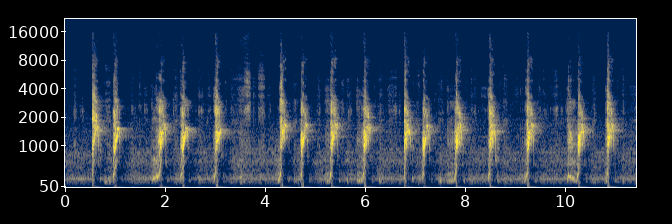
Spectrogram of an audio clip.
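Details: Small Chihuahua/Yorkie mix dog, Gizmo, aged 5, barking steadily during a squeaky-toy tussle with a 2-year-old Yorkie; bright, high yips repeated roughly every half second to second, some doubled, with a low growly hum beneath.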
